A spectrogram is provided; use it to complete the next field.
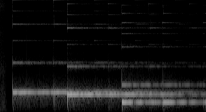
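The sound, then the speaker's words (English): Temple-like, gamelan-like metal bell tones for meditation music, struck one after another, each clear note ringing on with a delay effect and overlapping the next as the pitch steps down, with soft extra taps between the main strikes. “It's got the sound of something that might sound like what you hear in a temple”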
